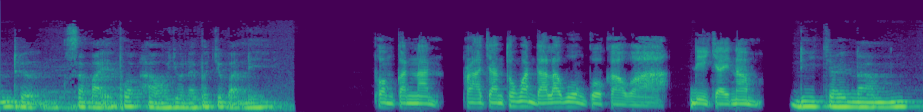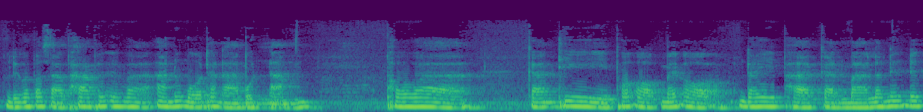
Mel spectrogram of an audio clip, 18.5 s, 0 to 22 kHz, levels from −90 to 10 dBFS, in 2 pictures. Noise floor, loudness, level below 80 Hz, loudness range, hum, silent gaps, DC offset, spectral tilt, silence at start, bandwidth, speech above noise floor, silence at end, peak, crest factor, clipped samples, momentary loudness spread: -83 dBFS; -18 LUFS; -54 dBFS; 4 LU; none; none; under 0.1%; -7.5 dB/octave; 0 s; 8.8 kHz; 67 dB; 0 s; -4 dBFS; 14 dB; under 0.1%; 9 LU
